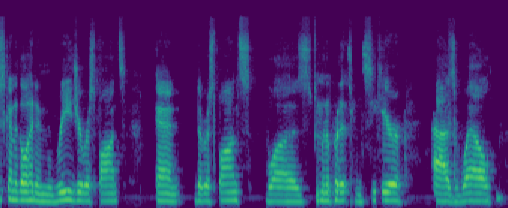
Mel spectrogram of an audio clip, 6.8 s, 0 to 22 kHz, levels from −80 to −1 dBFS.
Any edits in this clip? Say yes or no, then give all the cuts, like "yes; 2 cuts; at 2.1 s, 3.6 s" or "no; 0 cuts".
yes; 3 cuts; at 4.2 s, 4.7 s, 5.0 s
